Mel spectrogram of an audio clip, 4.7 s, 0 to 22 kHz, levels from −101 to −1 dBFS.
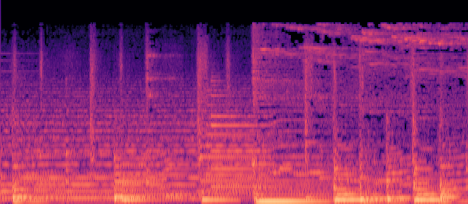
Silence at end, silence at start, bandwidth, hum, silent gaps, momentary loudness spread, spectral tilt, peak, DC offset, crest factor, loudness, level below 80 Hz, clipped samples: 0 s; 0 s; 13.5 kHz; none; none; 9 LU; -5.5 dB/octave; -8 dBFS; under 0.1%; 14 dB; -23 LUFS; -26 dBFS; under 0.1%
